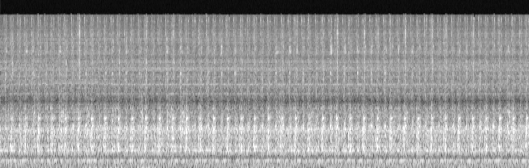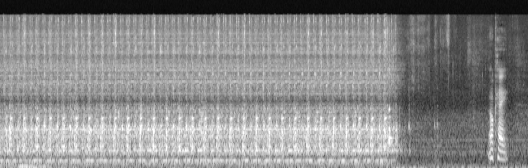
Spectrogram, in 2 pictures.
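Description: Electric sewing machine running steadily at speed, stitching a dense appliqué stitch at a stitch length close to zero. It stops abruptly about a second and a half before the end.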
